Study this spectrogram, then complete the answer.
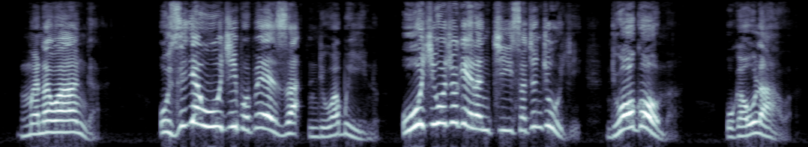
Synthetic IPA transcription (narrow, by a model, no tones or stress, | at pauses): mwanawaŋɡa̰ | uziɗjaut͡ʃip̬ɔpɛzandiwaɓwiːnɔ | ut͡ʃiwɔt͡ʃɔkɛɾan̩t͡ʃisat͡ʃant͡ʃut͡ʃḭ | ndiwɔk̬ɔma̰ | ukaula̰ːwa̰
